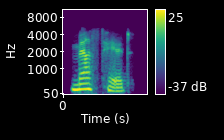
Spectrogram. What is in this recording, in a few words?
"masthead", Indian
